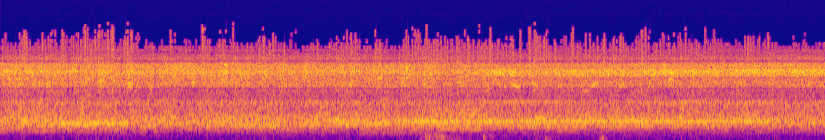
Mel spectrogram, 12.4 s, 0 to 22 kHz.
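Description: CB radio receiver hissing with steady band static while tuned to channel 19 (27.185 MHz), with faint whistling carrier tones wavering in the noise.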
